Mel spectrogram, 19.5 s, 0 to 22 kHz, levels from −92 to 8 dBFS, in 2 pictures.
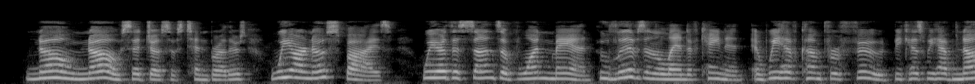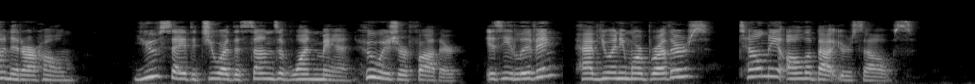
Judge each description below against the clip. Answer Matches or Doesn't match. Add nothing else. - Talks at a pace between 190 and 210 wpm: Matches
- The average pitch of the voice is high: Matches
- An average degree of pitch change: Matches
